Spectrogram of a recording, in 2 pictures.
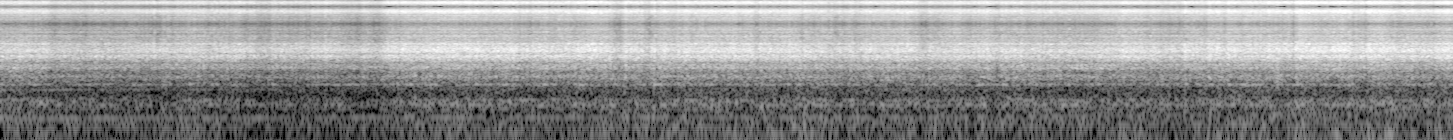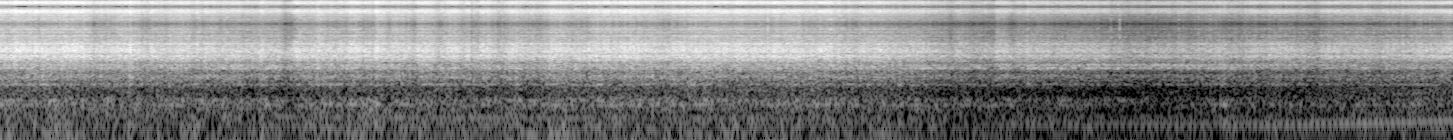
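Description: Touring motorcycle's engine running at steady road speed, with wind rushing over the microphone. The sound drops a little about twenty-four seconds in, as the bike eases off.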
